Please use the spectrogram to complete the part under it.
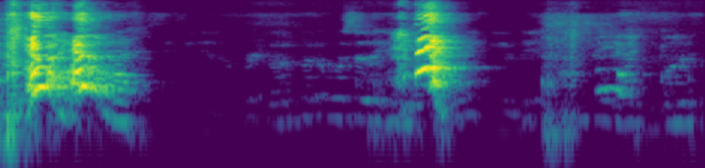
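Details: Dog in the United Kingdom barking at its own reflection in a mirror: a pair of quick sharp barks, a pause, then a single higher bark, with faint quiet sounds after.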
